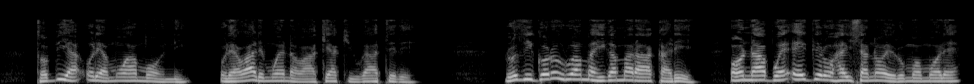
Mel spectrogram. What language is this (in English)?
Kikuyu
